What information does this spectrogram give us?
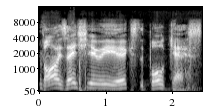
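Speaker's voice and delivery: very slow fake Australian accent. Saying the podcast sign-off when asked for Australian: Australian accent. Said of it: "they're probably gonna crucify me for this accent".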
